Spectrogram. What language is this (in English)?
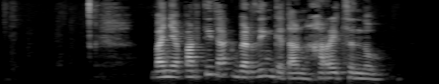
Basque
